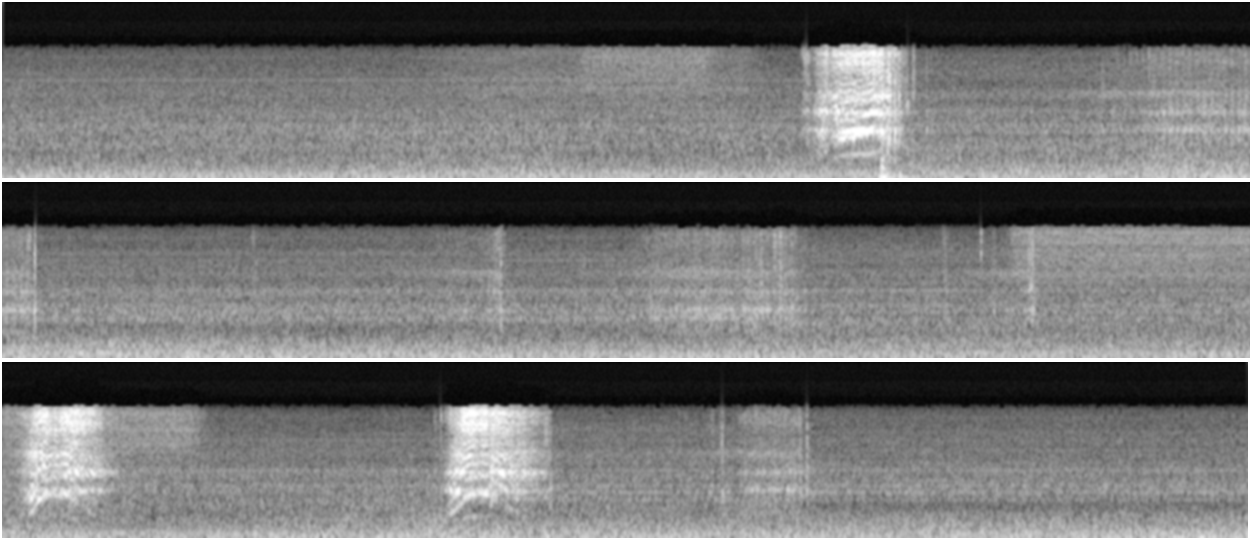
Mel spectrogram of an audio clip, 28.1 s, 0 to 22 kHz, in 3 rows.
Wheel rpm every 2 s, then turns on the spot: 0, 0, 0, 30, 10, 0, 10, 10, 0, 20, 10, 20, 0, 0.
8-10 14-16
